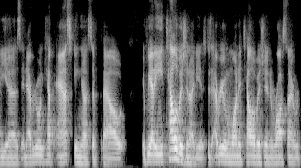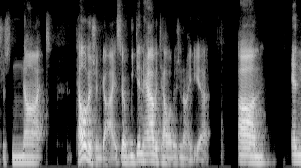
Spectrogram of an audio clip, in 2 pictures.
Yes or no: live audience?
no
